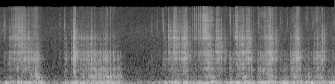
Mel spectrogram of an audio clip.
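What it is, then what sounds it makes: Embossed plastic film. Long natural pink nails on both hands scratch and rub across a flat, dark embossed plastic sheet. The result is a series of rough, rasping scratch strokes over a heavy low rumble, with a brief quieter pause midway before the scratching picks up again.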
